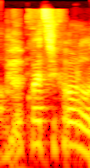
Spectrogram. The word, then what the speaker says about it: Quetzalcoatl: But what we got for Q, and Q is short for Quetzalcoatl, by the way. – Well, well done for pronouncing that. – Yeah, well, Quetzalcoatl is easier for me to pronounce because I've been pronouncing all my life.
